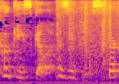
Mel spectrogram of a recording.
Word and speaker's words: Pizookie: Okay, we are gonna eat our pizookie.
